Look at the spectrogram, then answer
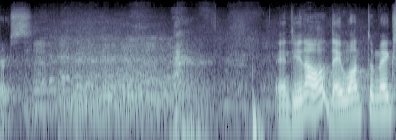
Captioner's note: laughter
